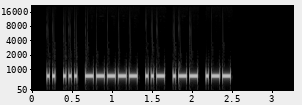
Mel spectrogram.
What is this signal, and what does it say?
Morse code, heard as a keyed tone, about 34 wpm, 700 Hz. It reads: IS0UWW
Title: DXCC-100 Call Signs - 6 Characters - 35wpm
